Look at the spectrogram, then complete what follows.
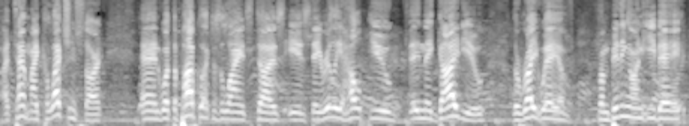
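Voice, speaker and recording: A man's voice: high voice, pushed and bright. A man working as a podcast correspondent, doing an enthusiastic on-location interview at a bar on a handheld recorder. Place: bar in New York.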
